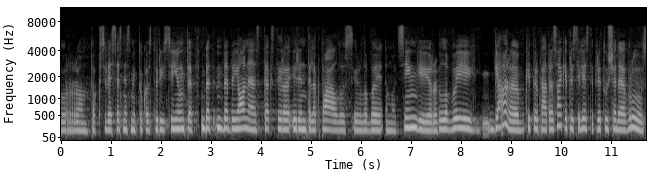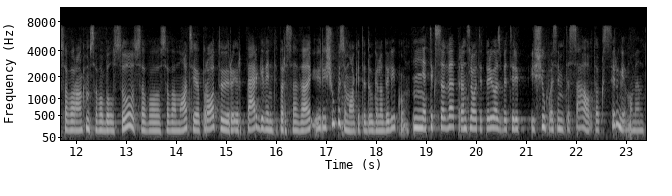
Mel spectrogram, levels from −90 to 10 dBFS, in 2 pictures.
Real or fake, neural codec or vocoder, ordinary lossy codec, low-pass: real; none; MP3, 48 kbps; 7.2 kHz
